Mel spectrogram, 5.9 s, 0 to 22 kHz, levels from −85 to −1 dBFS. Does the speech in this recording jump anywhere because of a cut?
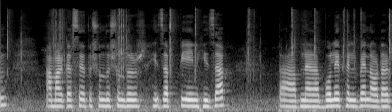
no; 0 cuts

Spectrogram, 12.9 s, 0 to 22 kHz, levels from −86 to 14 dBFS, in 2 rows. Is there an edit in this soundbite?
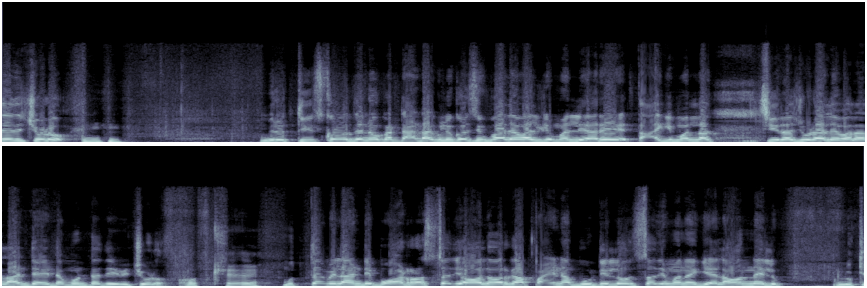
no; 0 cuts

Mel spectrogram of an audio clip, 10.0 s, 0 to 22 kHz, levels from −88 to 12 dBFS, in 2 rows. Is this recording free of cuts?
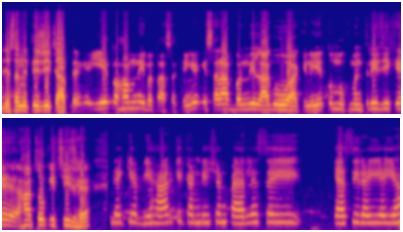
no; 1 cut; at 6.2 s

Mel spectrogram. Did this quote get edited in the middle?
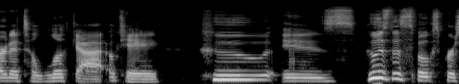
no; 0 cuts

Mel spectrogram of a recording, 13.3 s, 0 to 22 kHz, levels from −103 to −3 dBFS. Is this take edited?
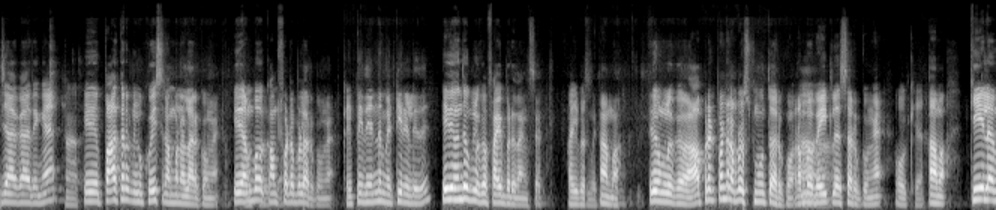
no; 0 cuts

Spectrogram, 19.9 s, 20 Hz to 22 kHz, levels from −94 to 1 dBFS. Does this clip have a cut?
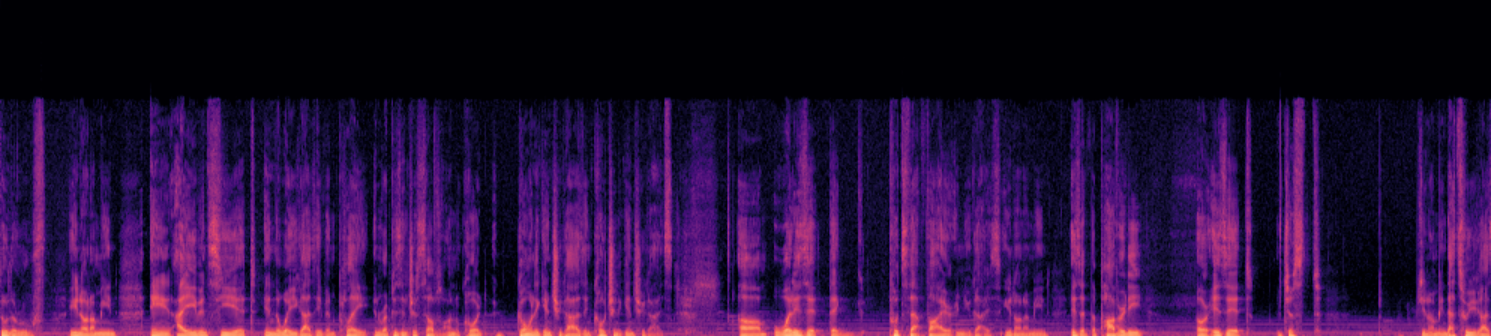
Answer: no; 0 cuts

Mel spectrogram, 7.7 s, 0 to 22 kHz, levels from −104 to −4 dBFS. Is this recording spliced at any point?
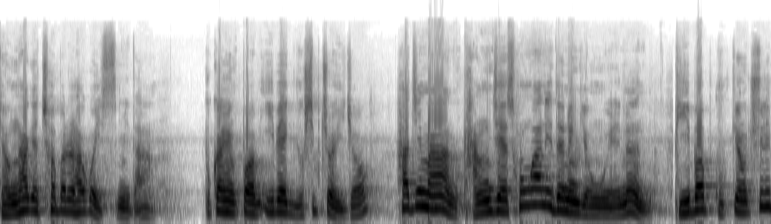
yes; 2 cuts; at 3.8 s, 6.6 s

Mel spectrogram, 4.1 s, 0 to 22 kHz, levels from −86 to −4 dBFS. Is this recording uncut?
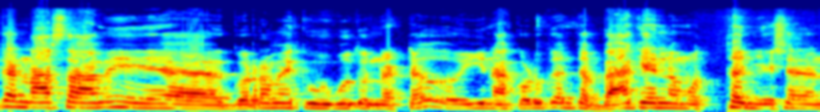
yes; 0 cuts

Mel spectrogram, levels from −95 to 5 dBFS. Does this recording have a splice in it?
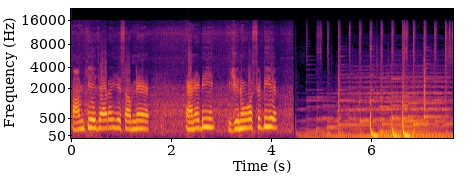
no; 0 cuts

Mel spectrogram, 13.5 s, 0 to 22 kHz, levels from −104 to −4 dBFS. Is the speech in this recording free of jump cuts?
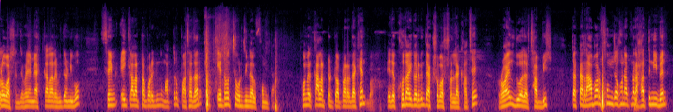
no; 1 cut; at 4.3 s

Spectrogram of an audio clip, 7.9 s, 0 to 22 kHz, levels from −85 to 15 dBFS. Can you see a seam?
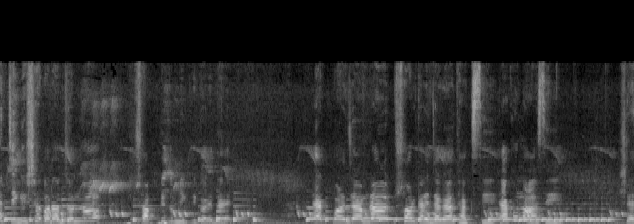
no; 0 cuts

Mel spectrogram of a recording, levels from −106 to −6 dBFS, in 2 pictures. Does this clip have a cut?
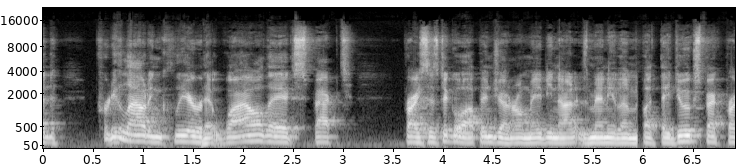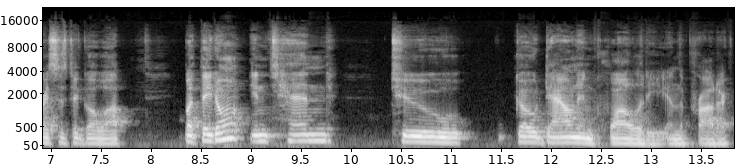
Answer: yes; 2 cuts; at 1.6 s, 6.0 s

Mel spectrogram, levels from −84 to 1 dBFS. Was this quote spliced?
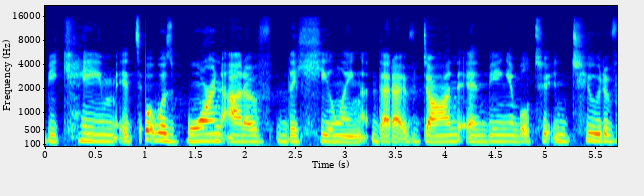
yes; 1 cut; at 0.9 s

